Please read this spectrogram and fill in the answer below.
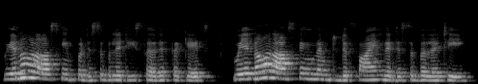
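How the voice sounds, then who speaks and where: A woman's voice: medium pitch, quick pace. A middle-aged woman whose first language is Hindi, a researcher answering questions in a webinar in an earnest, explanatory way with frequent restarts. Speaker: researcher presenting findings. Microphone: video call. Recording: roomy, muffled video call audio.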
